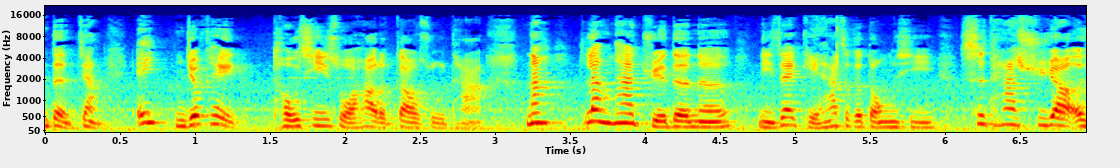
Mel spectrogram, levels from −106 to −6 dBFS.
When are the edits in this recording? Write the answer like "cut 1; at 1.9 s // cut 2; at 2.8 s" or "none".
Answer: none

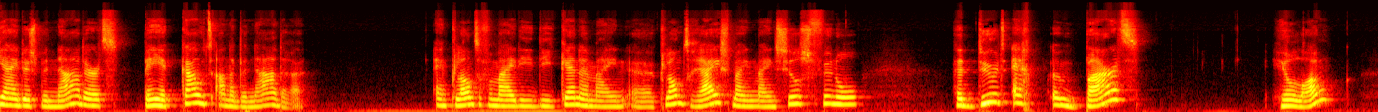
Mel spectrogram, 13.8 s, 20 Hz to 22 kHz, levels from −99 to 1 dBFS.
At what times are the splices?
none

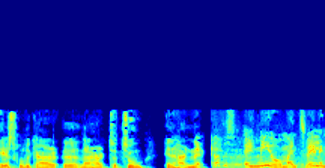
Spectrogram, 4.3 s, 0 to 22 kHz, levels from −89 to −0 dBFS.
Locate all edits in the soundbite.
none

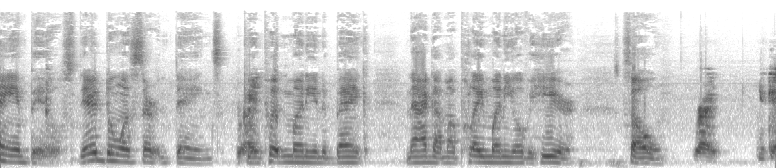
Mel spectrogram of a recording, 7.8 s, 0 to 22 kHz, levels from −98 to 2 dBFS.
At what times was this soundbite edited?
cut 1; at 2.4 s

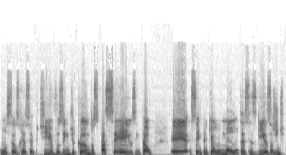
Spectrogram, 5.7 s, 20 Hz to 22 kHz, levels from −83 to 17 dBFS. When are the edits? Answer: none

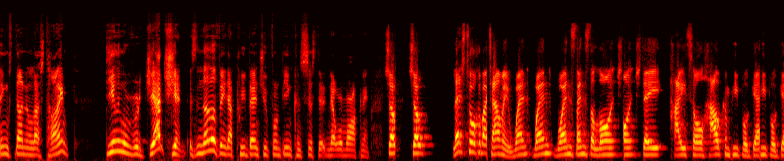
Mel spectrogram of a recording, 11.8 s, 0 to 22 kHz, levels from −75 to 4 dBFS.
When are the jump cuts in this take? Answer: cut 1; at 5.7 s

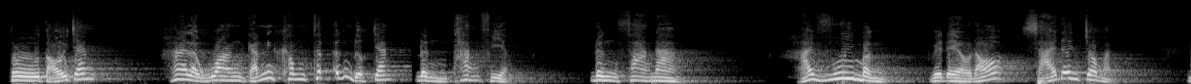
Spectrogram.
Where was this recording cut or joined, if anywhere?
cut 1; at 4.1 s

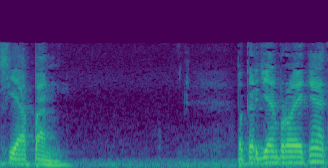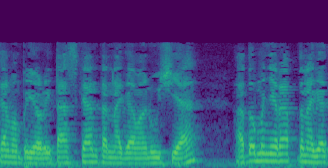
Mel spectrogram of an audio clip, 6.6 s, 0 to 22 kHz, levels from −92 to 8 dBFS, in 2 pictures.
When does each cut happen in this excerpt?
cut 1; at 2.3 s

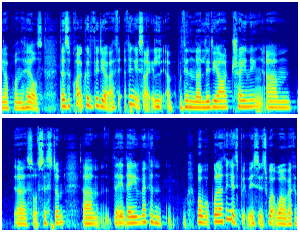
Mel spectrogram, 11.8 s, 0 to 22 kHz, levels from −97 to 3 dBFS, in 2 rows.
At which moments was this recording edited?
none

